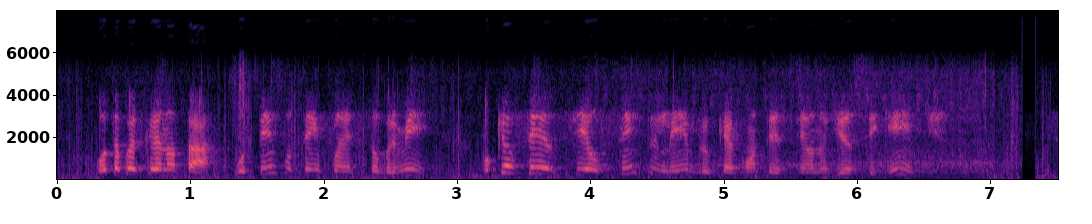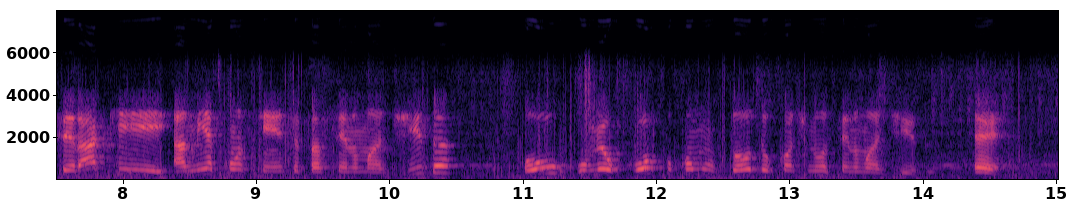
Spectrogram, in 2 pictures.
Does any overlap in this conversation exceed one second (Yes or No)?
No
